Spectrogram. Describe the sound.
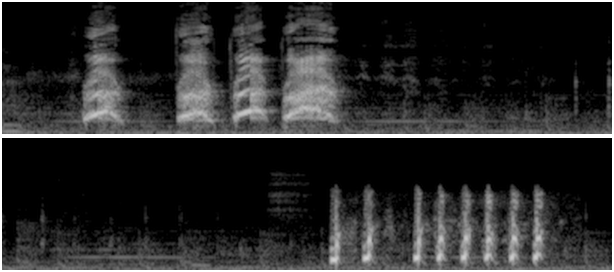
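A person imitates a chicken during an animal-noises game: four drawn-out, squawking bawks, a pause, then a quick staccato run of about eight short clucks.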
